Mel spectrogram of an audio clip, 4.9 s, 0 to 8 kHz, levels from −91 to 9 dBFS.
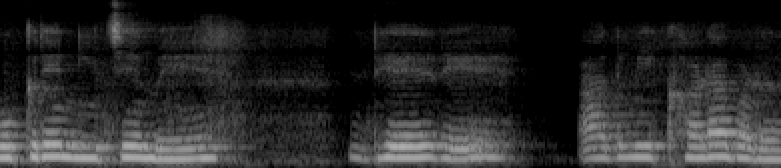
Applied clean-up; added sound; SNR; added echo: none; none; none; reverberation time 0.5 s.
